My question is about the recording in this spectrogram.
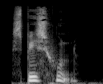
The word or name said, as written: spidshund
